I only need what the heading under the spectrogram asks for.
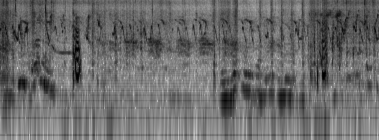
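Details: Captive partridge chicks under care, a crowd of tiny birds cheeping in rapid, overlapping high arched notes, steady throughout, with a sharp knock near the start and softer rustling.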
